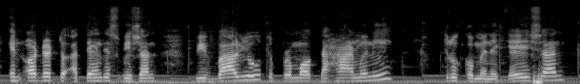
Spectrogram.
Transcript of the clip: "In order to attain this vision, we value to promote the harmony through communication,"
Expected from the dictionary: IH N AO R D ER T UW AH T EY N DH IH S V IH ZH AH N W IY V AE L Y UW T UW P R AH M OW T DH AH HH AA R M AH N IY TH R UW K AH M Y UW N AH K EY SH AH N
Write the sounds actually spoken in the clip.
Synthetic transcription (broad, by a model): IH N AO R D ER T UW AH T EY N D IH S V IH SH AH N W IY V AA L Y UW T UW P R AH M OW T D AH HH AA R M AH N IY T R UW K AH M Y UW N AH K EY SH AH N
